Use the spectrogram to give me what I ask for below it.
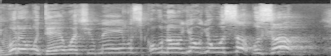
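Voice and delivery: a hint of a New York street voice; New York street talk. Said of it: "sound like this here".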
